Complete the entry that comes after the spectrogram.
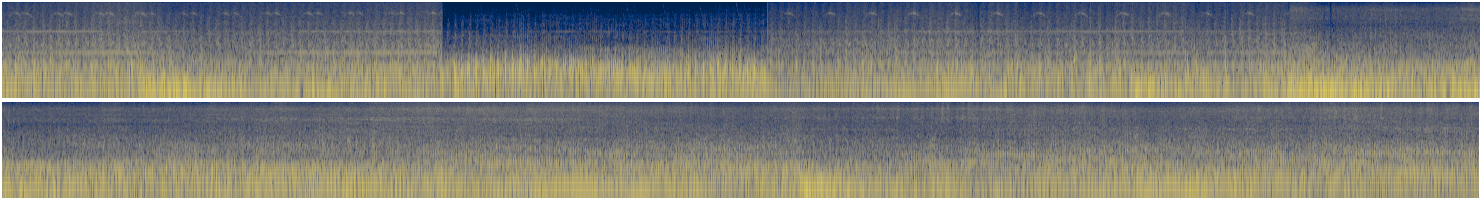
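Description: A military special-forces helicopter lifts off and flies, its rotor and engine roaring loudly and continuously with a steady throbbing beat that grows rougher as it climbs away.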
